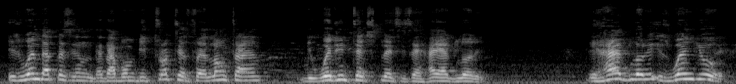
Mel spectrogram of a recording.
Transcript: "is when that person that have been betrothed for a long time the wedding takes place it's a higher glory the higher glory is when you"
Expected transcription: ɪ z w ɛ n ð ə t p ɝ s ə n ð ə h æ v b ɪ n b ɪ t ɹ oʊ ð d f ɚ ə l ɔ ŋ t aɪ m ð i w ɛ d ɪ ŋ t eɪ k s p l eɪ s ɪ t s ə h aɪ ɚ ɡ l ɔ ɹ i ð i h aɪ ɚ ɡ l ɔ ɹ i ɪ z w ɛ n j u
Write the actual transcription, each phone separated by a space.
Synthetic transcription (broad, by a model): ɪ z w ɛ n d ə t p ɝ s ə n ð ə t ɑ b ɪ n b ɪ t ɹ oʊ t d f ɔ ə l ɔ ŋ t aɪ m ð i w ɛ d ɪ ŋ t eɪ k s p l eɪ s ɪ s ə h aɪ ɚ ɡ l ɔ ɹ i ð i h aɪ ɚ ɡ l ɔ ɹ i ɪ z w ɛ n j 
